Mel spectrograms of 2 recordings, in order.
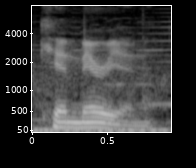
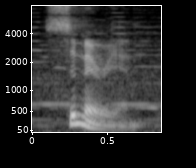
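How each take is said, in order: First: The word begins with a K sound. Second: The word begins with an S sound. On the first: This is the older way of saying it. "the old world way of pronouncing uh, Cimmerian was with a K, K sound" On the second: This is the more recent way of saying it. "more recently, it has been pronounced in the movie's audiobooks with an S sound"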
